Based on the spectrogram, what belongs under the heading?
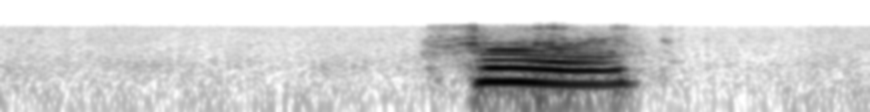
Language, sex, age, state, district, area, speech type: Santali, female, 18-30, Jharkhand, Seraikela Kharsawan, rural, conversation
